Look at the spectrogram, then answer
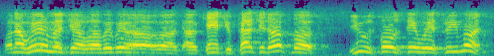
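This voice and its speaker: An actor playing a scheming, flustered husband in a radio sitcom, stammering and wheedling in folksy, ungrammatical speech. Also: male voice, high-pitched, fast talker, gravelly. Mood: flustered, stalling. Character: scheming, flustered married man running a rest home. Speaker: lead comic actor. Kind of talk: 1940s radio sitcom acting. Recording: muffled, noisy old radio recording.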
